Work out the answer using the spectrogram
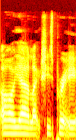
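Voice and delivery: ordinary delivery

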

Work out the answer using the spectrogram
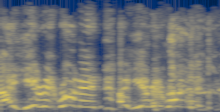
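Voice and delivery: mock screaming. Recounting what she screamed while he threw stones into the bushes, retelling a scream. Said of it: "and she's screaming".

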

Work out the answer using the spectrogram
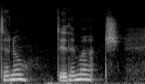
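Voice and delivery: normal talking voice

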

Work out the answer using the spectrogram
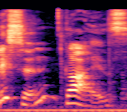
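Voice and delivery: upper-class voice.

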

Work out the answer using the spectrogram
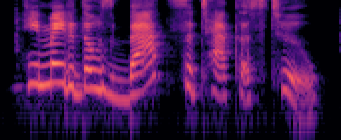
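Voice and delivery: plain reading voice

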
